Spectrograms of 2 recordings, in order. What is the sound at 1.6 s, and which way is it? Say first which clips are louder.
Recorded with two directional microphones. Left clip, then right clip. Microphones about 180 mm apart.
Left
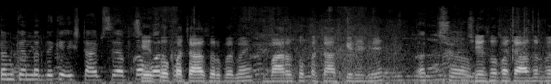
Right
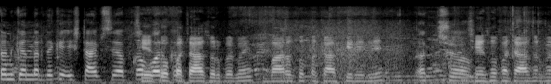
Speech: even; 25° left (ahead or behind).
